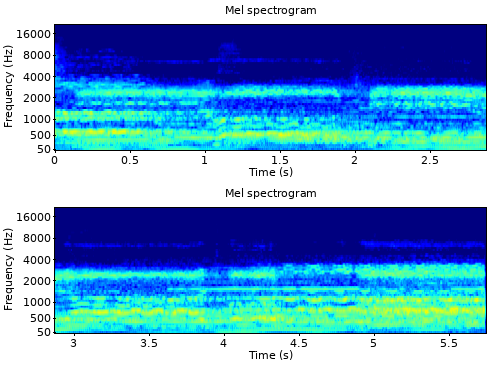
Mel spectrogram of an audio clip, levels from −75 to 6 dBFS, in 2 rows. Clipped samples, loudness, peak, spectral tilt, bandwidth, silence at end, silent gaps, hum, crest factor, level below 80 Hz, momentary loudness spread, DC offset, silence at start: under 0.1%; -28 LUFS; -12 dBFS; -4.5 dB/octave; 15.5 kHz; 0 s; none; none; 16 dB; -50 dBFS; 7 LU; under 0.1%; 0 s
